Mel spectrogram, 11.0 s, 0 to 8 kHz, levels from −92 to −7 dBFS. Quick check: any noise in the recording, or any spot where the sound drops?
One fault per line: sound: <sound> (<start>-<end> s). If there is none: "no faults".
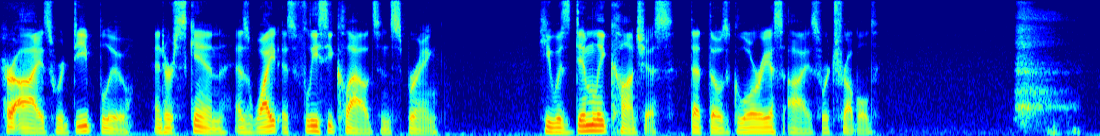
sound: sigh (10.1-10.8 s)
